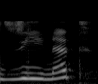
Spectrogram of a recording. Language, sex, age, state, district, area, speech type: Kashmiri, female, 18-30, Jammu and Kashmir, Shopian, rural, spontaneous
